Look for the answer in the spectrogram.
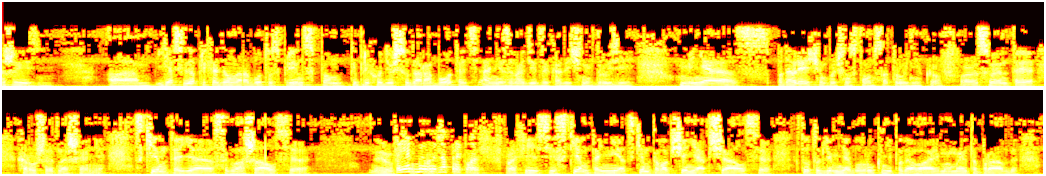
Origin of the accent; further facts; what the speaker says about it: Minsk, Belarus; я родом из Минска, из Беларуси, это моя родина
